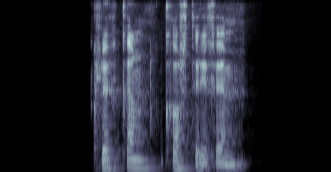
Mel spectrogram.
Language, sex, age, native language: Icelandic, male, 30-39, Icelandic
